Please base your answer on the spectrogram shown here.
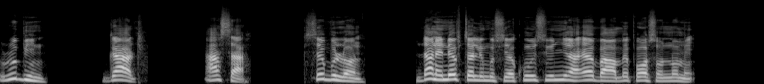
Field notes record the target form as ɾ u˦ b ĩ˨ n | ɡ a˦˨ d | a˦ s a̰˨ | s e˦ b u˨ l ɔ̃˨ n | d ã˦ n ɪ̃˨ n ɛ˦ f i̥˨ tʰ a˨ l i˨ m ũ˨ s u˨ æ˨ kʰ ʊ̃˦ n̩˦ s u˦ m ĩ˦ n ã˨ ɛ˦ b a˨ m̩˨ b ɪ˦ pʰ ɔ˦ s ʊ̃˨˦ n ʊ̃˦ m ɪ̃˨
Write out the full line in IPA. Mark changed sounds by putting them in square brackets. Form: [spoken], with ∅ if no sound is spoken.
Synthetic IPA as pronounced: ɾ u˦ b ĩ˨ n | ɡ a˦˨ d | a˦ s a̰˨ | s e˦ b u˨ l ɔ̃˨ n | d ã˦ n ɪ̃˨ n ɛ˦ f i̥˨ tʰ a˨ l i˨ m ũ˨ s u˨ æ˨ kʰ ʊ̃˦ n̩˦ s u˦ [ɲ] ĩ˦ n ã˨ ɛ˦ b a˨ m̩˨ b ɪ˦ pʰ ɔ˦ s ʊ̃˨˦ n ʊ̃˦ m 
